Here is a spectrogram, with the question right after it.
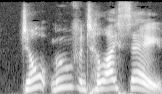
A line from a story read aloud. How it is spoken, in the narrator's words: cried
